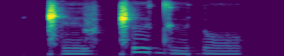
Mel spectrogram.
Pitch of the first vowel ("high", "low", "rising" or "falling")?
low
